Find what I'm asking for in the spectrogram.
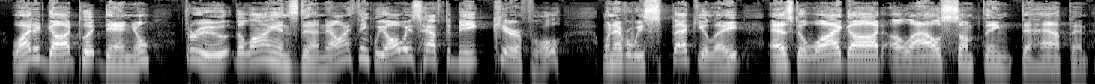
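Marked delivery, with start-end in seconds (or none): none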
